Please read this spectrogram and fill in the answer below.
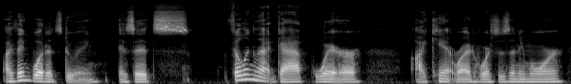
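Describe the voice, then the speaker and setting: A man's voice: mid-range voice, measured pace, darkish tone, dry recording. Chatty guy, close dry sound. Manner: self-deprecating, chatty, easily sidetracked. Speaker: gaming video creator. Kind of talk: casual rambling gameplay commentary.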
